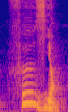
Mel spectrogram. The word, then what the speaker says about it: faisions: Nous faisions. Cuidado na pronúncia, tá?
